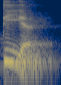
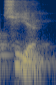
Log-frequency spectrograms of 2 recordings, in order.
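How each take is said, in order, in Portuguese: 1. A palavra começa com um "t" simples. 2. A palavra começa com um som de "ch". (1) "Aqui, geralmente, as pessoas falam tia" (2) "Eu falo tia. ... um fonema a mais, né? Que é o tch"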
